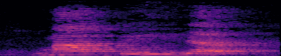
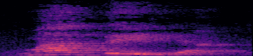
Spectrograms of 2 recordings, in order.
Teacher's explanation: O E tem um som forte, ele é uma vogal. E o I é uma semivogal.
